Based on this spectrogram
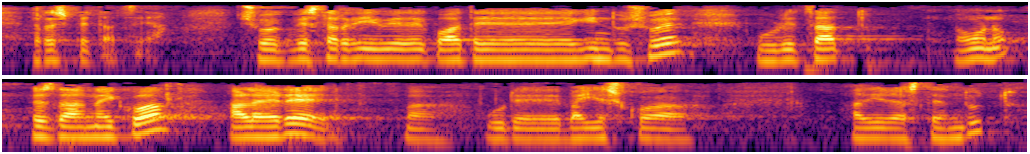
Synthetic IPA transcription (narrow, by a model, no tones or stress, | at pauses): ere̞spe̞t̪a̰t͡se̞asue̞k̚be̞st̪eɾð̞iβið̞e̞ko̞βat̪eːɣind̪usue̞ɡuɾe̞t͡sat̪ | baβweno̞e̞zd̪anajko̞aːlae̞ɾe̞baɣuɾe̞βaje̞sko̞aː | ðie̞ɾast̪e̞nd̪ut̪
